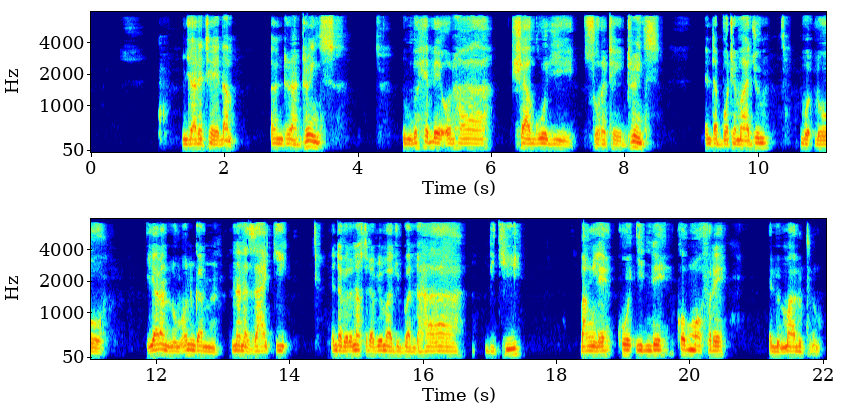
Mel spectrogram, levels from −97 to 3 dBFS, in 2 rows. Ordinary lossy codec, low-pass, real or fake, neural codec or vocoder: AAC, 32 kbps; 7.2 kHz; fake; codec, 44.1 kHz, 7.8 kbps, Pupu-Codec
